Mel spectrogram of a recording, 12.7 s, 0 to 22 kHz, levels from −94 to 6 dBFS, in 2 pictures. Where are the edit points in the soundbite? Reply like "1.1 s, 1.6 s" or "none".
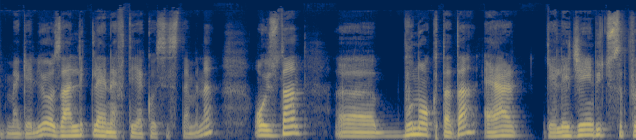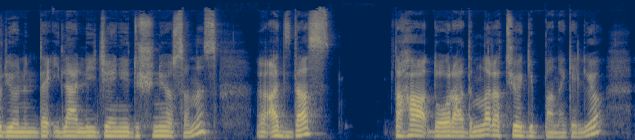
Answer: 5.9 s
